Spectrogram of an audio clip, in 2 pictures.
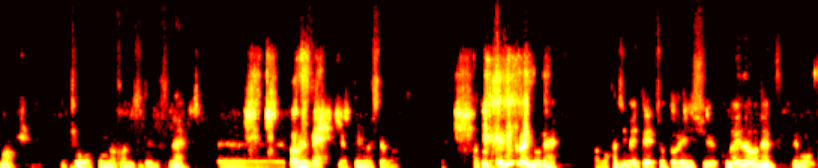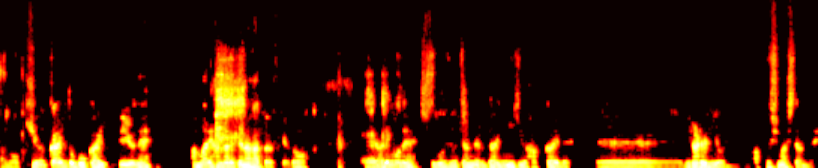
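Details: Adult man speaking Japanese; ordinary speech.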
